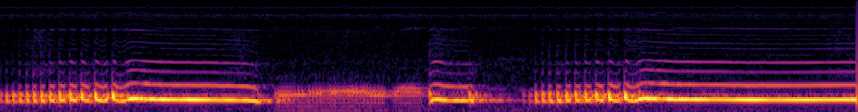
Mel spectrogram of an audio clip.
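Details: A Barbary dove, a call used to get other doves to join in, gives soft, rolling coos, each opening with a quick tremolo and then settling into a steady hum, twice with a lower break between.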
